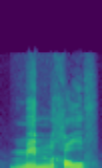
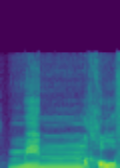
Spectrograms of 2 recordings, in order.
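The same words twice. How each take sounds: First: मिन खौफ with a clear नून before खौफ; correct reading. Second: मिन खौफ with the नून hidden, demonstrated as wrong; wrong reading. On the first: Teacher giving the correct reading of मिन खौफ. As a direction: sound the नून of मिन plainly, then खौफ. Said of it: "क्या पढ़ना है?". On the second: Teacher showing the mistake before खा. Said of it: "नहीं पढ़ना". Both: Shown as a demonstration.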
